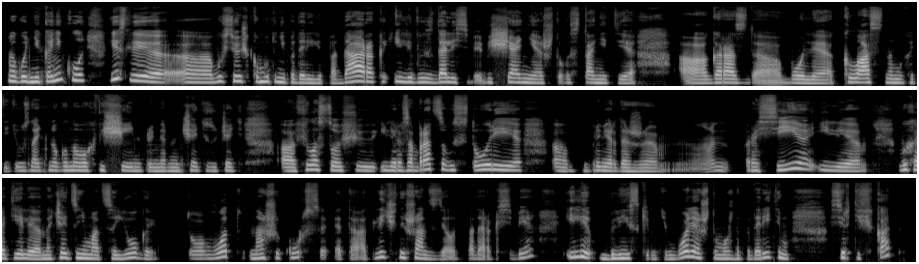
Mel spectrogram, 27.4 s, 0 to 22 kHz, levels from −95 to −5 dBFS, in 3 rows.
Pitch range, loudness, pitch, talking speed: 175-220 Hz, -37 LUFS, 190 Hz, 145 wpm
